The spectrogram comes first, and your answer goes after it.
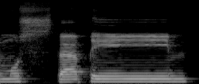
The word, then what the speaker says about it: مستقيم: We need to distinguish the sound between the sod and the sin. So just smile when you say the sin. Mustaqim. Sirata. Ta. Si. The sod is a heavy letter here. So sin will be like C, but this is a sod. So si. Sirata.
